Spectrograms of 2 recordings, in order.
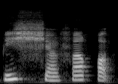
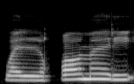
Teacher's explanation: قاف کو جو ہے موٹا پڑھنا ہے اور قاف کے اوپر قلقلہ بھی ہوگا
